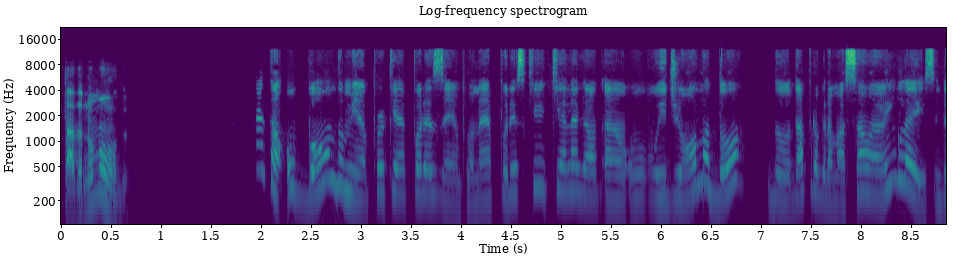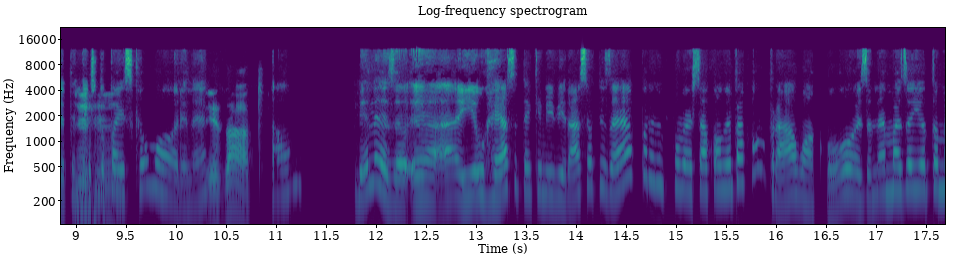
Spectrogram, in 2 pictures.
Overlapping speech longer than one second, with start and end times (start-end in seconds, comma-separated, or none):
none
